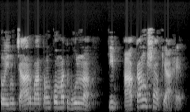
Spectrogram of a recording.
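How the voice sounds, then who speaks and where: Man, religious teacher, slow patient scripture lecture, slightly high voice, dull lo-fi recording. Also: animated, sharp tone. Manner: patient, explains with everyday examples.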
